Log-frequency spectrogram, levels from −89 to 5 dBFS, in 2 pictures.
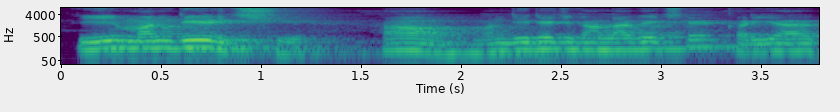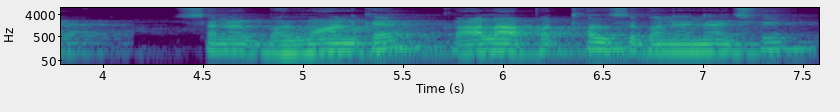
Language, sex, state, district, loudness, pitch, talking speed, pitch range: Maithili, male, Bihar, Saharsa, -28 LUFS, 135 Hz, 135 wpm, 130-150 Hz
